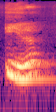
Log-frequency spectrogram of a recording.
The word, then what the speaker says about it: Ira: E aí temos Ira veja como eu pronuncio Ira e em seguida temos irá veja que há uma intensidade noá Ira se formos analisar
